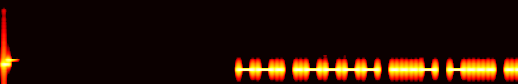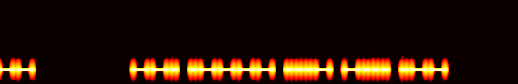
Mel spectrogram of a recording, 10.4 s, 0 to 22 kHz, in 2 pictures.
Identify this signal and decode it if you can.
Morse code, heard as a keyed tone, about 25 wpm, 700 Hz. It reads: G1VBW G1VBW
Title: DXCC-100 Call Signs - 5 Characters - Repeated 2x - 25wpm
